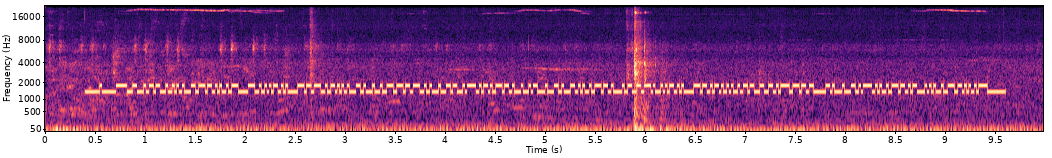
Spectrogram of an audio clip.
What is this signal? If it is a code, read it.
TTY/TDD text telephone tones (45.45 baud Baudot), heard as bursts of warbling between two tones, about 400 Hz shift, 1600 Hz centre, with street noise. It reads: TCLJU FMNSX NRUQA NQLED QBUUF KIHSX DFLIE VGUEF BYARE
